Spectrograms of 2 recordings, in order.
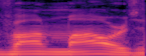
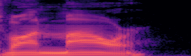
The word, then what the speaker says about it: Von Maur: But it's not Von Mars. It's not plural. It's Von Maur.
